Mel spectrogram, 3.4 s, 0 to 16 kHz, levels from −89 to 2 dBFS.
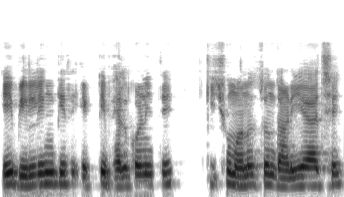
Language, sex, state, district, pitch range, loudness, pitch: Bengali, male, West Bengal, Jhargram, 145-170 Hz, -14 LUFS, 160 Hz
